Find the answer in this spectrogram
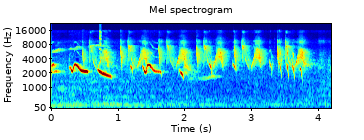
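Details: Horsfield's babbler song used to train songbirds: two or three loud looping whistles sliding downward open the passage, followed by a fast run of quieter clipped high notes.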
